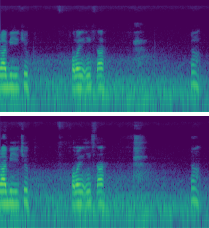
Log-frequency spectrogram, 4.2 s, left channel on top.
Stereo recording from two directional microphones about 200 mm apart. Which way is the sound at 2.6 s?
10° right (ahead or behind).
